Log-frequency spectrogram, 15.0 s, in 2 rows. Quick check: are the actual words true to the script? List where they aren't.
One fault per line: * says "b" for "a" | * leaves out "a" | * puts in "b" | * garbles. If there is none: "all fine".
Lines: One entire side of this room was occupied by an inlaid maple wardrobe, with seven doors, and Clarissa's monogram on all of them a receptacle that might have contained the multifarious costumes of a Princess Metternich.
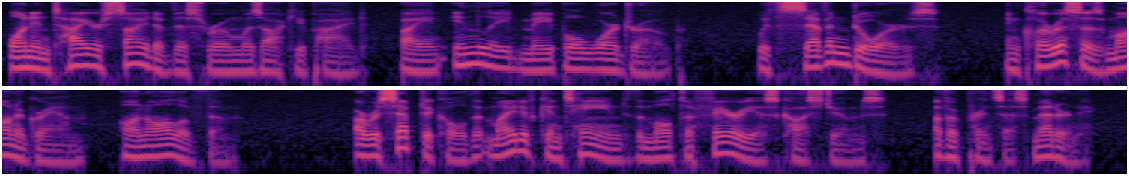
all fine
